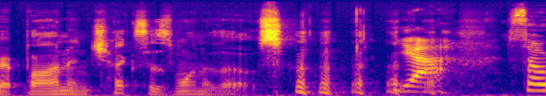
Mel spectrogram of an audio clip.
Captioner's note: snickers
